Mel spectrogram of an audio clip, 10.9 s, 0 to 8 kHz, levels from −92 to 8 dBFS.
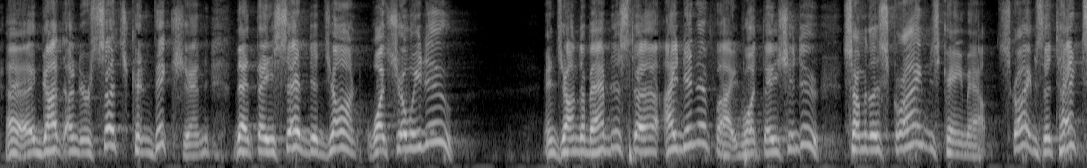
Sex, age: male, 60-79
